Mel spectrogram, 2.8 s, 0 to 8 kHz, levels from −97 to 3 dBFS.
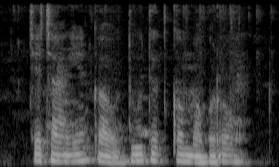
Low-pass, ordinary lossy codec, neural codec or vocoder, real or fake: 7.2 kHz; none; vocoder, 44.1 kHz, 80 mel bands, Vocos; fake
